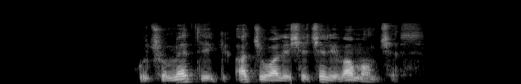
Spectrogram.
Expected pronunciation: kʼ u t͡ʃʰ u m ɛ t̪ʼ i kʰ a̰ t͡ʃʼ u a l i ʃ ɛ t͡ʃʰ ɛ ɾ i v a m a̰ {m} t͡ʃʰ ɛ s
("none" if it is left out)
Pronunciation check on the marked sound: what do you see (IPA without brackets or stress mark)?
m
